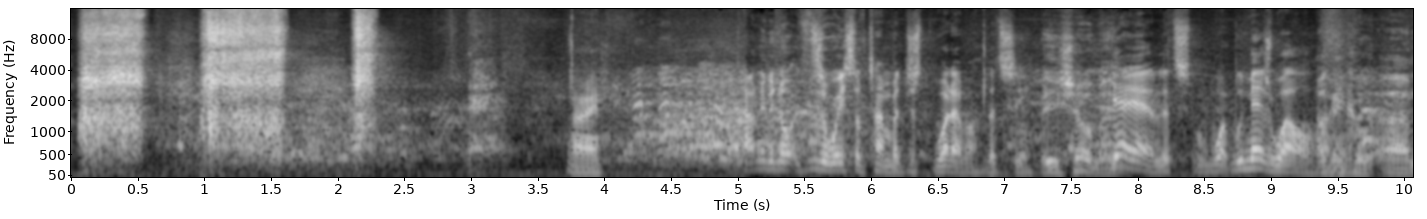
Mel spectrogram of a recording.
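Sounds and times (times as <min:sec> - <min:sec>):
person blowing nose: 0:00.0 - 0:02.4
laughter: 0:00.6 - 0:10.0
speech: 0:03.7 - 0:04.2, 0:05.1 - 0:10.0.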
